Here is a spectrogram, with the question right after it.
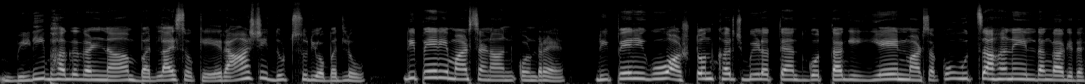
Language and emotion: Kannada, sad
